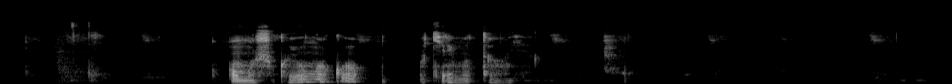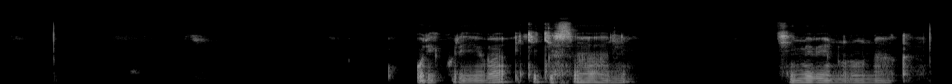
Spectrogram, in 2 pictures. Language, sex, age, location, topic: Kinyarwanda, male, 18-24, Musanze, agriculture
